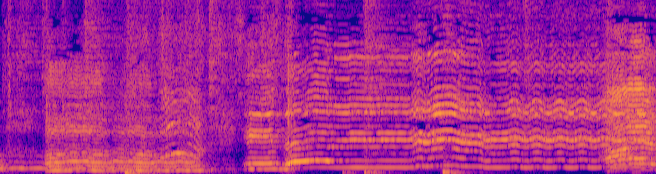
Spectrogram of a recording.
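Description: A woman singing a slow gospel solo through a microphone and the church sound system, her voice wavering with vibrato. She breaks off briefly about two seconds in, then holds one long note through the second half.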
